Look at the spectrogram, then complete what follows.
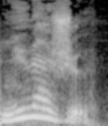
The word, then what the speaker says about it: nuageux: Remember, final X here not pronounced.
